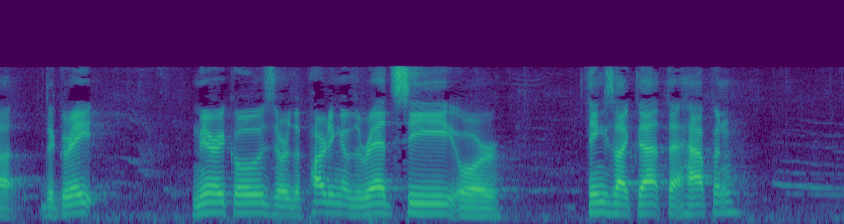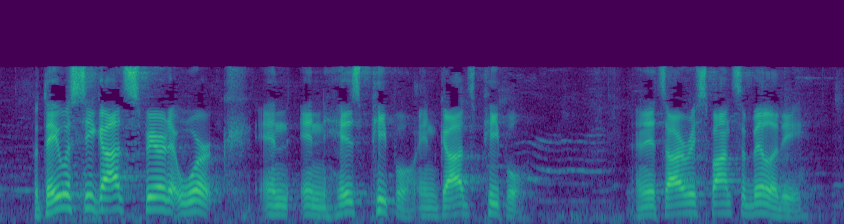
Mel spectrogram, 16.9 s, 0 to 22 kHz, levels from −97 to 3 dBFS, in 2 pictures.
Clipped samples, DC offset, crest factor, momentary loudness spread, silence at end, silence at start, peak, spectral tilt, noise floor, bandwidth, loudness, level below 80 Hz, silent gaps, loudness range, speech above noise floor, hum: under 0.1%; under 0.1%; 22 dB; 15 LU; 0.35 s; 0 s; -10 dBFS; -2 dB/octave; -62 dBFS; 7.8 kHz; -30 LUFS; -66 dBFS; none; 5 LU; 32 dB; none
